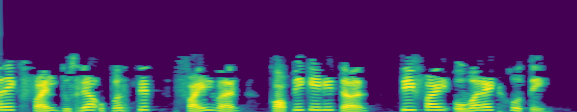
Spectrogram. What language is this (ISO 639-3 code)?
mar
